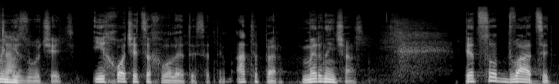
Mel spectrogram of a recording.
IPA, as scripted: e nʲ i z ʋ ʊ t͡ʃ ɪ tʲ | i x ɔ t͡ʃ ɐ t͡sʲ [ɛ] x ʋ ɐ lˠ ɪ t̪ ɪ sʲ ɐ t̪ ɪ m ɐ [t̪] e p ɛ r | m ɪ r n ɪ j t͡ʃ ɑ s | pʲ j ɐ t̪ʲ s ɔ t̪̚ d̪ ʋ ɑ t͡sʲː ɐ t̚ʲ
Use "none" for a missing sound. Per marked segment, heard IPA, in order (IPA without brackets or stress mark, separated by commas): ɛ, t̪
